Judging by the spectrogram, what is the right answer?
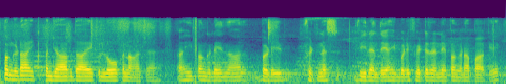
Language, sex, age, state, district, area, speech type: Punjabi, male, 18-30, Punjab, Jalandhar, urban, spontaneous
